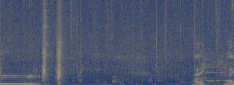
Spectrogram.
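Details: Young goats at a Dutch children's petting farm: one loud, steady bleat that falls away at its end, then two short wavering bleats near the close, with a person talking in Dutch between them.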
